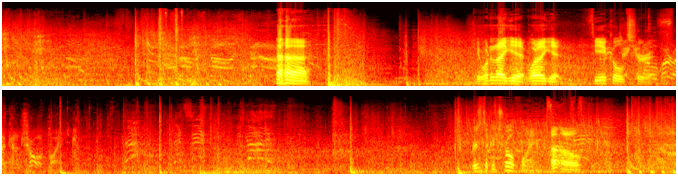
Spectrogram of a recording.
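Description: Blaster guns fire in rapid bursts.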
